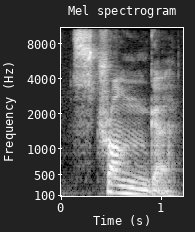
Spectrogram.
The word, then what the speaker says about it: stronger: and superlatives or adjectives, we don't keep the ng, but we go ng. Strong, stronger, strongest. Long, longer, longest. We can't say stronger and longer.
